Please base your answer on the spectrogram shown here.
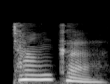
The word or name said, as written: tunka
